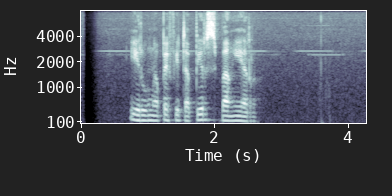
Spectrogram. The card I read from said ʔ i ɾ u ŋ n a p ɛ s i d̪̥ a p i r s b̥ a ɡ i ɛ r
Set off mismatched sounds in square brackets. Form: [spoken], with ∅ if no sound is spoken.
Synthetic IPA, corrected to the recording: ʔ i ɾ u ŋ n a p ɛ [f] i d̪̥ a p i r s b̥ a [ŋ] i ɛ r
